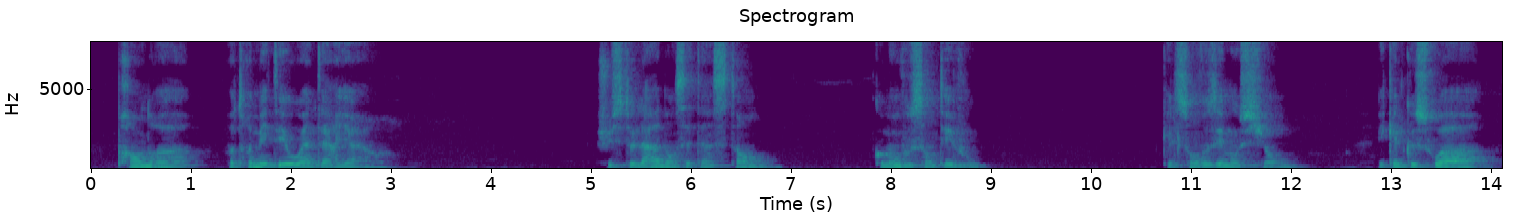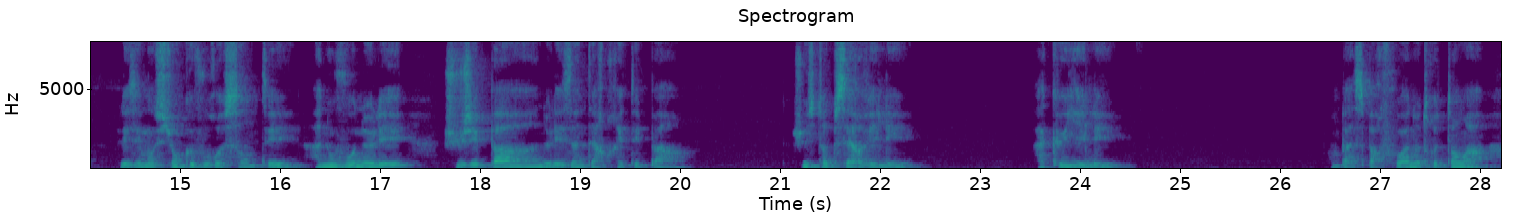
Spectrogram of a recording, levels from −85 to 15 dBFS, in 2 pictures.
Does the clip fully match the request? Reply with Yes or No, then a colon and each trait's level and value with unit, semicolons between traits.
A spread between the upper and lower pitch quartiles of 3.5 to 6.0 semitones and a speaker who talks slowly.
Yes: average, 4.1 semitones; slow, 95 wpm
